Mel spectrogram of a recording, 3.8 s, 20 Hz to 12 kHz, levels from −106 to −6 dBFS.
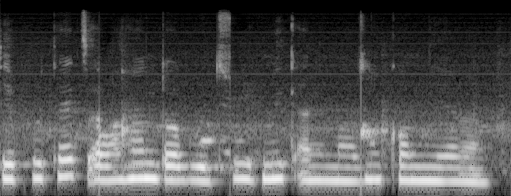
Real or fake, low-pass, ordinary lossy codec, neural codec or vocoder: real; 9.9 kHz; none; none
